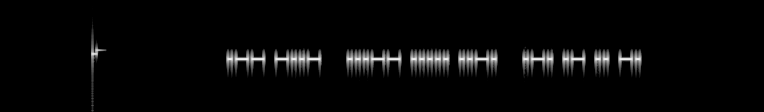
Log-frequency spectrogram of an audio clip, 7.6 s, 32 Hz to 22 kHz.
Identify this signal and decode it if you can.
Morse code, heard as a keyed tone, about 29 wpm, 700 Hz. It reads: WX 35F RAIN
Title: K1USN SST QSO Practice 30wpm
